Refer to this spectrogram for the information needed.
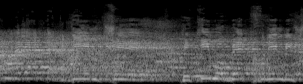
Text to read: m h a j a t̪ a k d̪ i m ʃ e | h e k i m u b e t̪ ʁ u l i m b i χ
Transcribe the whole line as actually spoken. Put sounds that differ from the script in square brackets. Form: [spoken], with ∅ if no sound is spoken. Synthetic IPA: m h a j a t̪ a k d̪ i m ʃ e | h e k i m u b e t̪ [χ] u l i m b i [ʃ]

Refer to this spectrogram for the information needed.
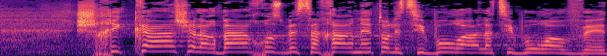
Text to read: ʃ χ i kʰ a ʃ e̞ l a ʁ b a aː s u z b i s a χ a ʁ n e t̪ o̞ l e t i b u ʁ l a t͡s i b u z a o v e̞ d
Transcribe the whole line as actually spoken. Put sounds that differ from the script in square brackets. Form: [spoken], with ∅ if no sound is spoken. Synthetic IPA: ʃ χ i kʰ a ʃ e̞ l a ʁ b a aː [χ] u z b [e] s a χ a ʁ n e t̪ o̞ l e [t͡s] i b u ʁ l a t͡s i b u [ʁ] a o v e̞ d

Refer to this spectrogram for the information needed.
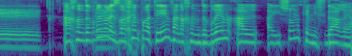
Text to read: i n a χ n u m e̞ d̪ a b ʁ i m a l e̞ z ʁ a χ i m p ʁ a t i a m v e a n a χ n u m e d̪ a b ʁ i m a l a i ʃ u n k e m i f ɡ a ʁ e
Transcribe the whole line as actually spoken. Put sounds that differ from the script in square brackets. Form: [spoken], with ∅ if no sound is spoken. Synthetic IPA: [a] n a χ n u m e̞ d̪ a b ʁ i m a l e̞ z ʁ a χ i m p ʁ a t i [i] m v e a n a χ n u m e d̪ a b ʁ i m a l a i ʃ u n k e m i f ɡ a ʁ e

